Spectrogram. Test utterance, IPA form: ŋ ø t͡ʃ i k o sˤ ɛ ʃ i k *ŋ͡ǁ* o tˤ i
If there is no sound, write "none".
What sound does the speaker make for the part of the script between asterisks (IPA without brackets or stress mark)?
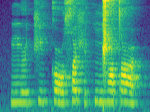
ŋ͡ǁ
